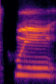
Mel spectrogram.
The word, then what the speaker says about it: Queen: have you said it's Queen yes this queen like Queen like how it's pronounced yeah so my mom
